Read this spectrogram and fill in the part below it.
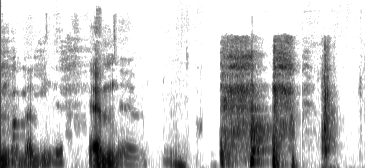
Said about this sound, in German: Lass mich an von meinem Husten, der ist immer so.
